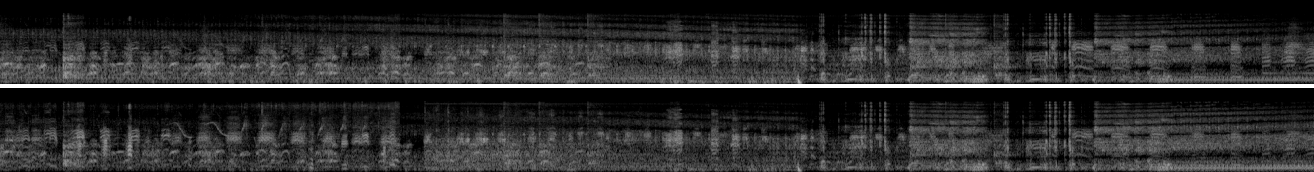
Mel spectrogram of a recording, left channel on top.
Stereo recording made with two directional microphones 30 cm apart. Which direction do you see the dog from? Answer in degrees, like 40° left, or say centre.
40° left.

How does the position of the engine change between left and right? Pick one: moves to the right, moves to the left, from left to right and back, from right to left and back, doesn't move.
moves to the right.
